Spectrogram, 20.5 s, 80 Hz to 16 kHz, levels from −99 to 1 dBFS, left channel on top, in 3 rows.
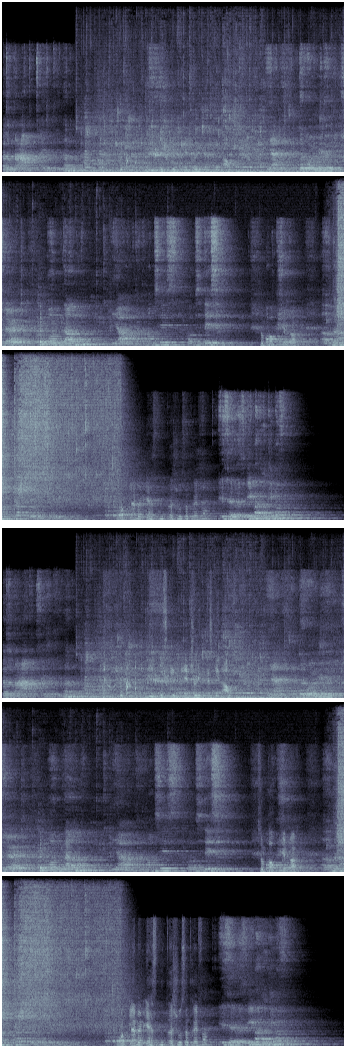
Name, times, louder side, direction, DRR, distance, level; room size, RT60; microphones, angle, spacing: voice 1, 0.0-1.4 2.9-3.3 4.7-8.5 9.0-11.3 11.8-12.6 13.2-14.9 17.6-17.7 18.0-19.3, left 1 dB, 45° left, -4 dB, 3.9 m, -35 dB
sound 1, 1.4-8.4 8.7-9.1 12.5-12.6 13.3-16.1, left 1 dB, 15° left, 1.6 m, -34 dB
voice 2, 2.0-4.7 8.1-8.4 11.9-12.8 16.0-17.8, right 4 dB, 90° right, 11 dB, 0.7 m, -36 dB
13.5 x 6.4 x 10.0 m, 2.3 s
head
